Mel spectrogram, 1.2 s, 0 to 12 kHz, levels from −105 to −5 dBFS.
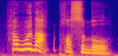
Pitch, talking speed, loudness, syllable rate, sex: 175 Hz, 200 wpm, -19 LUFS, 8.1 syllables/s, male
